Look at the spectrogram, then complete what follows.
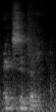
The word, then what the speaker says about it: Exeter: Did I pronounce Exeter?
